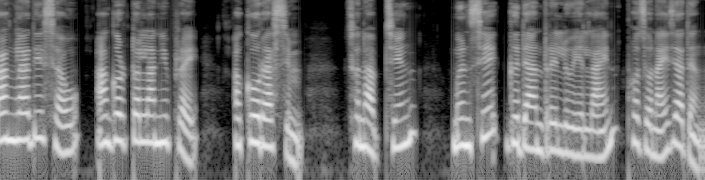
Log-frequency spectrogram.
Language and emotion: Bodo, neutral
